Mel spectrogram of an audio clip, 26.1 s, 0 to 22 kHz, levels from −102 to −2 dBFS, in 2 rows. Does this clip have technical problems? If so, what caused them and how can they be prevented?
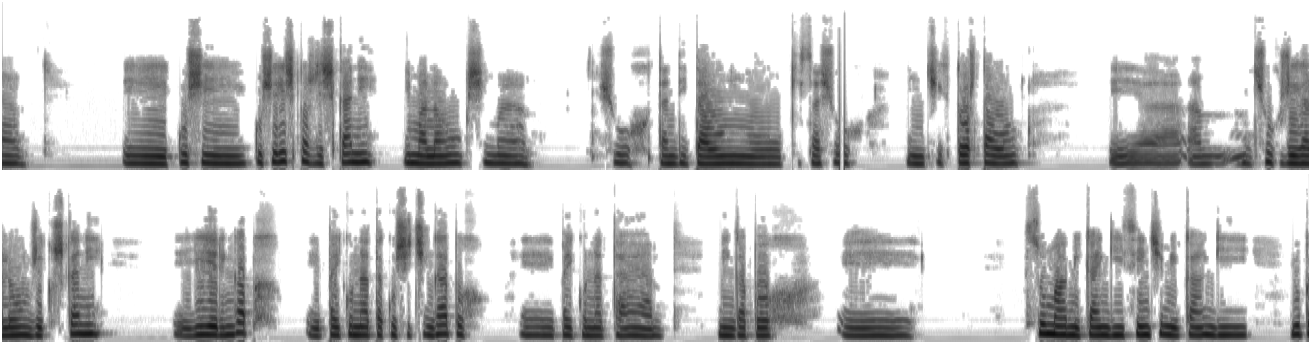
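Yes. A gap at a join of encoded pieces drops about 50 ms of silence into the speech at 8.38 s, from separately encoded segments joined untrimmed. Trim encoder delay and padding before joining.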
